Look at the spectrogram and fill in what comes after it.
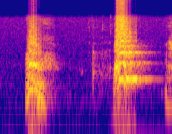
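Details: Excited pet dog acting crazy indoors gives two sharp, loud barks about a second apart, the second slightly longer and ringing, with a faint thump between them.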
